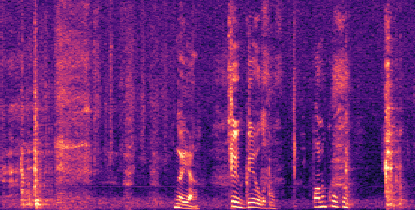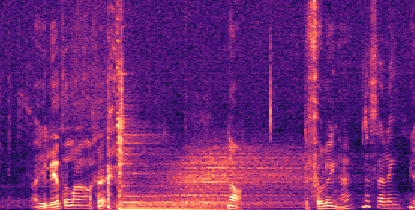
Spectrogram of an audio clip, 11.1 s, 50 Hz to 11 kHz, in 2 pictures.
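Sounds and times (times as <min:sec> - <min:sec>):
gong ringing: 0:07.1 - 0:10.6.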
